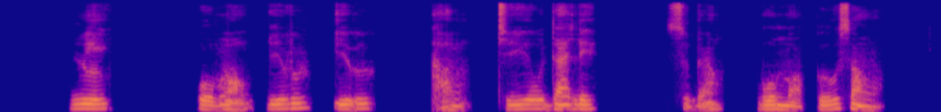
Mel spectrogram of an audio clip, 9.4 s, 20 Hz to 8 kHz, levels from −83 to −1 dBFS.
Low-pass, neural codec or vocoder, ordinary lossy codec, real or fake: 7.2 kHz; codec, 16 kHz, 1 kbps, FunCodec, trained on Chinese and English, 50 frames a second; none; fake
